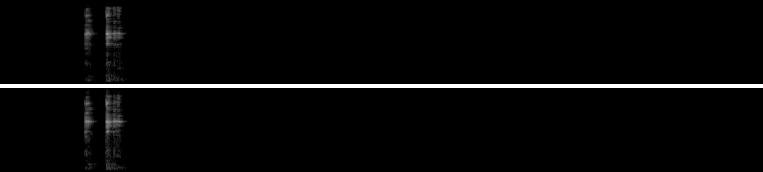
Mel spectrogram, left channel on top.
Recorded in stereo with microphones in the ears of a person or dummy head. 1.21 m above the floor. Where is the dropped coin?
40° right (ahead or behind), 1.5 m.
